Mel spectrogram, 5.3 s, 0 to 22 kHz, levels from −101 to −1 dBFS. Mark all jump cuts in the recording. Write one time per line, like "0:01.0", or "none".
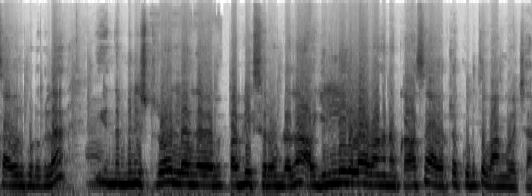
0:03.1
